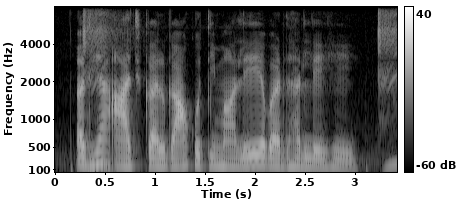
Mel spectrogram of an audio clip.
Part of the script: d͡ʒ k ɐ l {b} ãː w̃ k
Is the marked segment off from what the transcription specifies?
yes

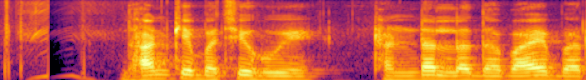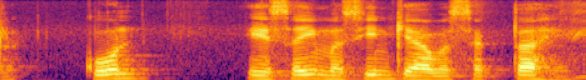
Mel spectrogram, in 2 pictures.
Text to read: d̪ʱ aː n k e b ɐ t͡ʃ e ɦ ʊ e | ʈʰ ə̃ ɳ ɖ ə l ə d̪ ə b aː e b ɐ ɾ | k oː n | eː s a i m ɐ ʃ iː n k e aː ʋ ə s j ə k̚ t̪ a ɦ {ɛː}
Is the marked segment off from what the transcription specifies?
no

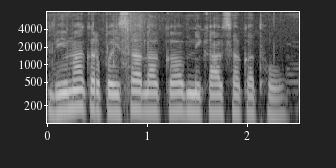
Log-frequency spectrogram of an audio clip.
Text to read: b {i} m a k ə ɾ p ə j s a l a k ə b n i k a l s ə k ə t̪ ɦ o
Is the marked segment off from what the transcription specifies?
no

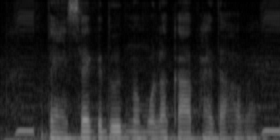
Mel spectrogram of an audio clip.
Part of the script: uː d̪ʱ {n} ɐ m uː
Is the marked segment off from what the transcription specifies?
yes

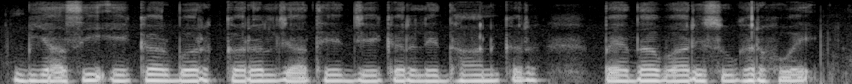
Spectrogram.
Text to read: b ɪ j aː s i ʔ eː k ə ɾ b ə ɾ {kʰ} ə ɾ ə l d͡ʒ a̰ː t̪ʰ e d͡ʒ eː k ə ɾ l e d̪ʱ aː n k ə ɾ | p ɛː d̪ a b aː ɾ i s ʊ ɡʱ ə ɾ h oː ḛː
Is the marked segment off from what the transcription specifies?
yes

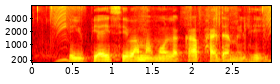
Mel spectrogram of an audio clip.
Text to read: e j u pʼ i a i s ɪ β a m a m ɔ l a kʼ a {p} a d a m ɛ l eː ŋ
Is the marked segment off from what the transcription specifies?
yes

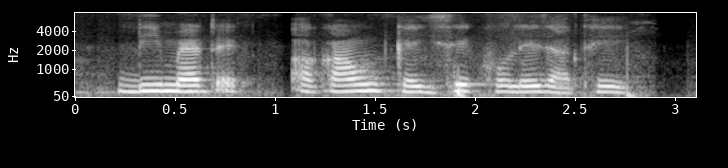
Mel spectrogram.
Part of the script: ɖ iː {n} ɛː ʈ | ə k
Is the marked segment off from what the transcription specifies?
yes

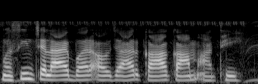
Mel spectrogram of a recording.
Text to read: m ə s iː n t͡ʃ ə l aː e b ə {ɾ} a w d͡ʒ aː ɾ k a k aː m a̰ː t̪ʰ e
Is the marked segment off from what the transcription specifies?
no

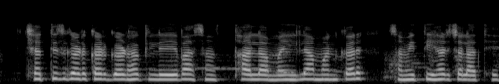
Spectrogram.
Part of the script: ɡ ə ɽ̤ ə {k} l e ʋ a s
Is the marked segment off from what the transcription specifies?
no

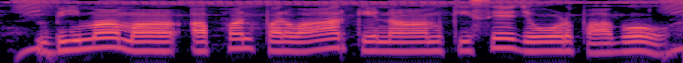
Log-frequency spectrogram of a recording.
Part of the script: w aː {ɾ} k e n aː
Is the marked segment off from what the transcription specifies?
no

